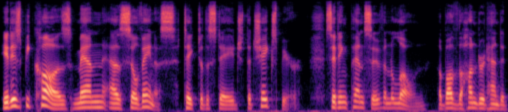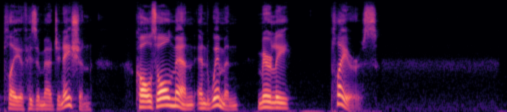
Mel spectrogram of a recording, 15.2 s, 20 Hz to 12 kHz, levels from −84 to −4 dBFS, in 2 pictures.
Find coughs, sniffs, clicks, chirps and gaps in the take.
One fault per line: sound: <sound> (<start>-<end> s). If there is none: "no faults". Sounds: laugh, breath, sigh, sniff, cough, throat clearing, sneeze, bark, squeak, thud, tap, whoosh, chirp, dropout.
no faults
